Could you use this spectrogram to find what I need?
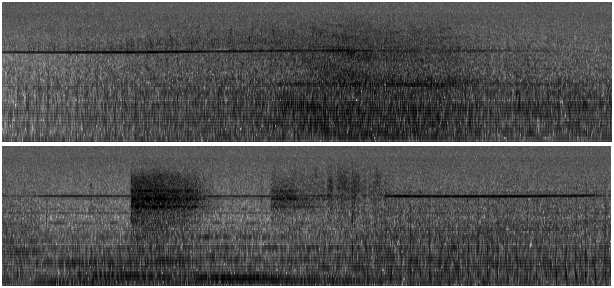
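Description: Helicopter rotors thump overhead.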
